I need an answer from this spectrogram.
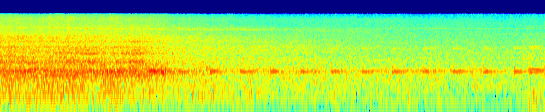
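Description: Electric commuter trains running past at a level crossing, their loud rolling noise dropping off about two and a half seconds in. Through it the crossing's warning bell keeps ringing in a quick, even beat of about three strokes a second.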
